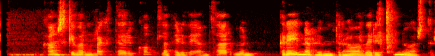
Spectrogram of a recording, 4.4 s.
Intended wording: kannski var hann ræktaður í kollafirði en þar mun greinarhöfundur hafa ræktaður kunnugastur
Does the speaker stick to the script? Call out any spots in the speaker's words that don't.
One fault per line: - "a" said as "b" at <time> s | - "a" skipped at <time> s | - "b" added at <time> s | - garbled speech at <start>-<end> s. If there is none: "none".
- "ræktaður" said as "verið" at 3.7 s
